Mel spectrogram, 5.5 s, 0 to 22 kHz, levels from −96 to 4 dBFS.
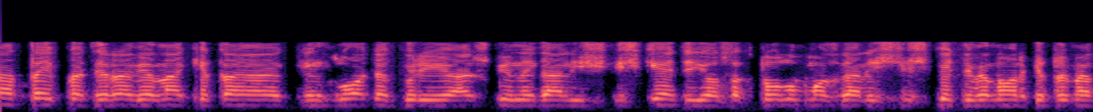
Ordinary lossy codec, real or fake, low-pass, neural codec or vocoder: MP3, 48 kbps; real; 5.4 kHz; none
